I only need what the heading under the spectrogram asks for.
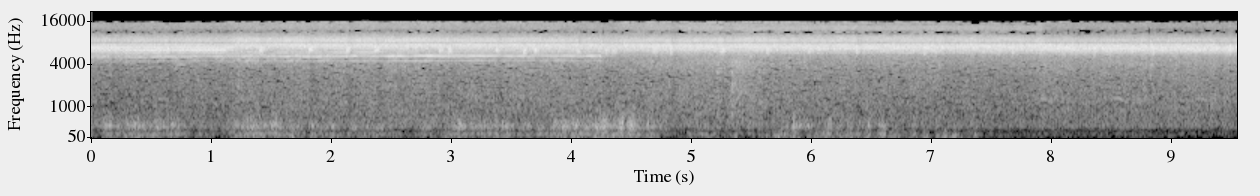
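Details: A Kaempfer cicada, recorded in 2009, sings a steady, high-pitched, hissing drone that never breaks.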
